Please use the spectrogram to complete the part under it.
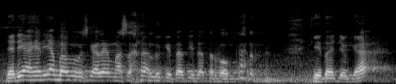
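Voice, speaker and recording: A middle-aged religious teacher lectures a gathering on raising children, his voice pitched a little high. He often turns to the listeners and acts out short quotes of parents and kids. Faint room ambience sits behind him. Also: quick pace, mellow, a little hiss or hum.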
